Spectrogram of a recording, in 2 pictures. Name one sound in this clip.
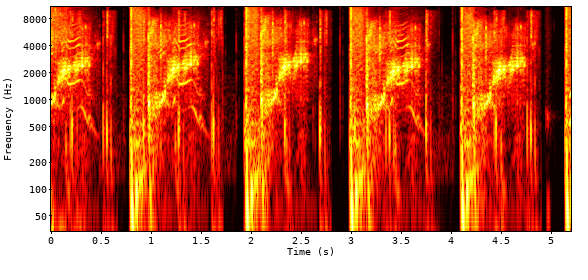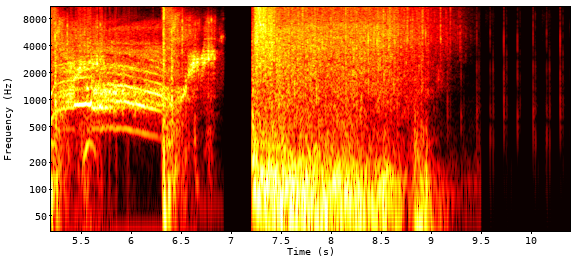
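A rocket launcher fires in a quick series of loud blasts.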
